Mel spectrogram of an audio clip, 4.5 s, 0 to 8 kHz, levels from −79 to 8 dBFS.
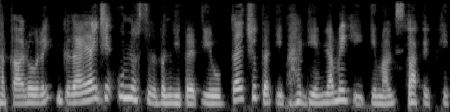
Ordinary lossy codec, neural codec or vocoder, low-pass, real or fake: none; codec, 16 kHz in and 24 kHz out, 0.6 kbps, FireRedTTS-2 codec; 7.2 kHz; fake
